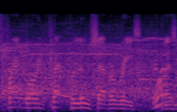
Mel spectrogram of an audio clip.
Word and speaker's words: Savarese: comeback trail against Lou Savarese, as we will call him. The Italians behind us are pronouncing it Savarese, and that'll do for me, Frank. Savarese, I believe, is the American pronunciation, but we won't worry about that.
